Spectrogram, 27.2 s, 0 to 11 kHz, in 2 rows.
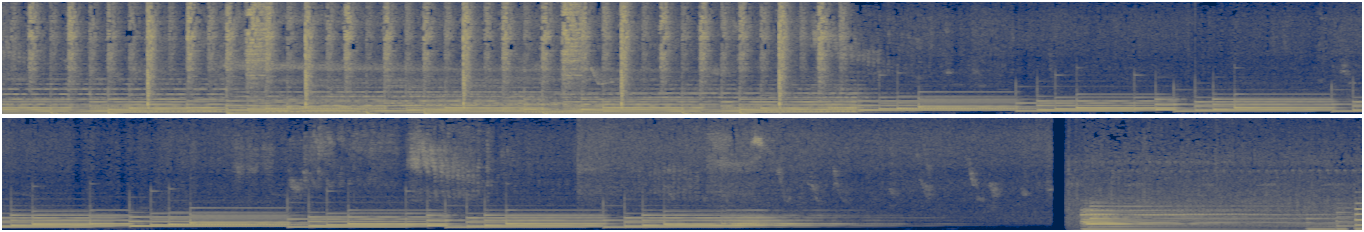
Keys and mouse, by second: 0.0 middle click, 0.3 middle click, 0.8 shift+e, 1.0 click, 1.6 click, 2.2 ctrl+z, 2.2 f, 2.7 z, 2.9 KP_Divide, 3.9-5.3 typing, 4.5 middle click, 4.9 click, 5.1 click, 5.3 shift+click, 5.5 shift+middle click, 5.7 click, 5.8 shift+click, 6.0 Tab, 6.3 Tab, 6.6 middle click, 6.7-15.5 typing, 7.2 ctrl+z, 7.3 shift+click, 7.4 middle click, 7.6 middle click, 8.3 click, 8.5 ctrl+z, 8.9 middle click, 9.2 middle click, 9.6 click, 9.9 middle click, 10.2 shift+middle click, 10.6 click, 10.7 middle click, 11.2 shift+middle click, 11.4 shift+middle click, 11.8 click, 12.1 ctrl+z, 12.3 shift+click, 12.5 shift+middle click, 13.0 shift+middle click, 13.2 shift+click, 13.5 shift+middle click, 14.0 click, 14.2 ctrl+z, 15.7 middle click, 15.9 ctrl+s, 16.3 middle click, 16.8 Tab, 16.9 click, 17.2-19.3 typing, 17.4 shift+middle click, 18.7 click, 19.4 middle click, 20.0 shift+middle click, 20.3-22.6 typing, 20.5 shift+middle click, 20.7 click, 20.8 middle click, 21.1 click, 22.6 shift+middle click, 22.9 ctrl+z, 23.1 shift+click, 23.3 shift+click, 24.7 ctrl+z, 25.0-27.2 typing, 25.2 click, 25.6 middle click, 26.1 middle click, 26.3 middle click, 26.7 KP_Divide, 26.9 click.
